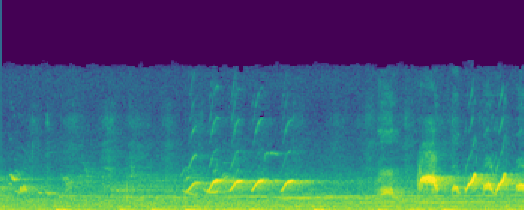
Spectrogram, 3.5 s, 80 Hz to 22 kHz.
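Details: Blackbird singing in Shanghai in early spring, March 2015: a run of four quick, clear whistled notes, then a brighter trilled series, heard over a steady, low, rhythmic thumping in the background.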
